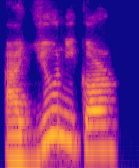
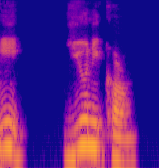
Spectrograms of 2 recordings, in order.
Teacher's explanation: esta u se transforma en y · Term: sonido consonántico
